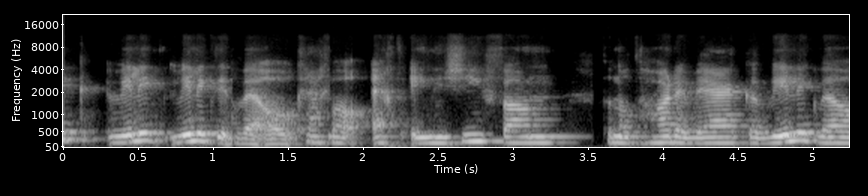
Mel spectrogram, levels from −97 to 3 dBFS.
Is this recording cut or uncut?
cut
